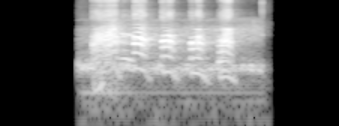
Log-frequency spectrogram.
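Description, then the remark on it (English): A Yoda laugh sound effect from Star Wars, a quick run of about five bouncy, voiced chuckles lasting just over a second, heard alone against silence. “It is labeled the Yoda laugh sound yeah, effect.”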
